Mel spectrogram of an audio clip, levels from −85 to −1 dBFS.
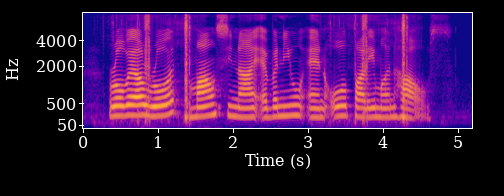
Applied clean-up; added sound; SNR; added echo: none; Packing tape, duct tape; 13 dB; none.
